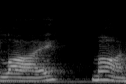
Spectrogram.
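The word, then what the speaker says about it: Limon: mom colorado le mans he said lie mon he actually put it in quotes for me to pronounce it correctly so he looks like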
